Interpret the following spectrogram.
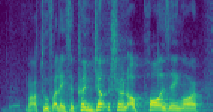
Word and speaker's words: معطوف عليه: The first word is called Ma'tufun alayhi. What's it called? And you pronounce Ma'tuf alayh. Ma'tuf alayh.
